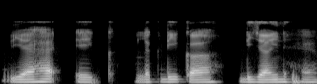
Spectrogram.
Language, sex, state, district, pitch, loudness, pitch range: Hindi, male, Uttar Pradesh, Saharanpur, 115 Hz, -19 LUFS, 110-115 Hz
